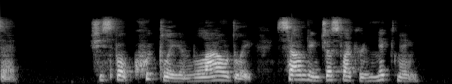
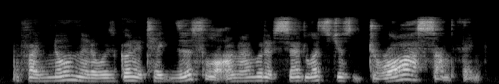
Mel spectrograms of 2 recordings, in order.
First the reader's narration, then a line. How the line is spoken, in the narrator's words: Fang Fang grumbled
